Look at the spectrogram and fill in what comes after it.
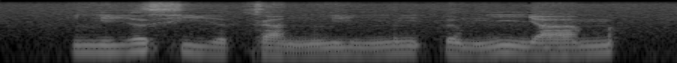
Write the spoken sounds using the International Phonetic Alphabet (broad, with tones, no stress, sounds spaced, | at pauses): l i˧˥ ə̯ x i˨˩ ə̯ k a˨˩˨ n l i˨˩ ŋ ə˧ ŋ ʔ ə˨˩˦ m ɲ a˧˥ m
